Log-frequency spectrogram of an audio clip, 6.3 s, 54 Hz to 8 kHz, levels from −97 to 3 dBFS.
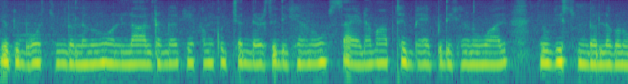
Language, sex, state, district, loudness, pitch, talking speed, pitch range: Garhwali, female, Uttarakhand, Tehri Garhwal, -18 LUFS, 190 Hz, 220 wpm, 180-195 Hz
